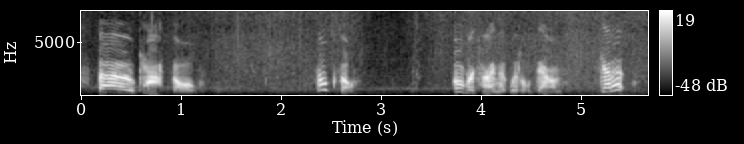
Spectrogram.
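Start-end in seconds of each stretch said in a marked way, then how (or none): 0.2-2.8 unschooled, swooping English seaman's accent. Showing how the word is really pronounced, in an uneducated english sailor accent. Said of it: "like an English sailor with no formal education".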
